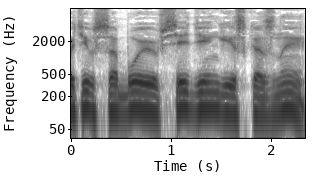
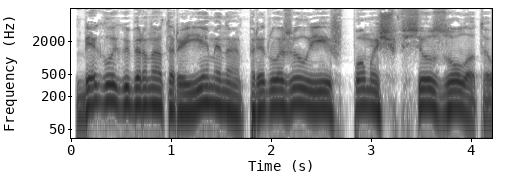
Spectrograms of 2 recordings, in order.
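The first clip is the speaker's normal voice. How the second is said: ordinary talk, nothing marked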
